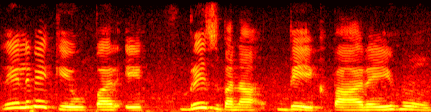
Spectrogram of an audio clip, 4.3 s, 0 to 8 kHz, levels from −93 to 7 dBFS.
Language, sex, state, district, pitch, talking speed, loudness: Hindi, female, Bihar, Kaimur, 215 Hz, 140 wpm, -14 LUFS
